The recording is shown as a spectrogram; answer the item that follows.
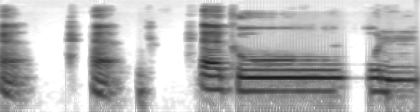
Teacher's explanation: huruf ha di tenggorokan tengah wasatul halq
